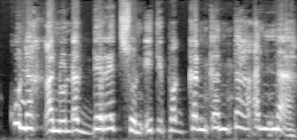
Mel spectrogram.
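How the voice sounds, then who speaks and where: A woman's voice: high voice, normal speed, dry recording, studio quality, natural voice. A woman voicing an anxious, fretful mother of a grown son in an audio drama. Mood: alarmed. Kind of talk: Ilocano audio drama acting.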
